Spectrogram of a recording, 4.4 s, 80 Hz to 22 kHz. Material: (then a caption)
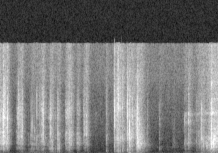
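Paper. Both hands hold the edges of the thin glossy pages of a large September 1986 Vogue magazine lying open on a white table, turning and flipping them. A quick run of bright, crisp paper crinkles and swishes follows, with short quiet gaps and a fuller, louder rustle of pages near the end.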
